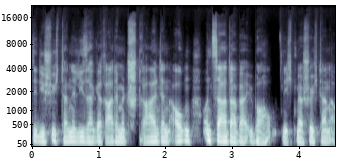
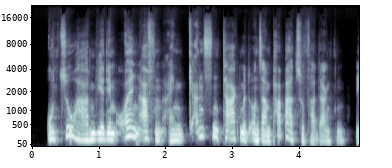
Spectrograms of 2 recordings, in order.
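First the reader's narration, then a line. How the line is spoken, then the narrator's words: Gleeful squealing call. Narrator (German): rief Lisa quietschvergnügt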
